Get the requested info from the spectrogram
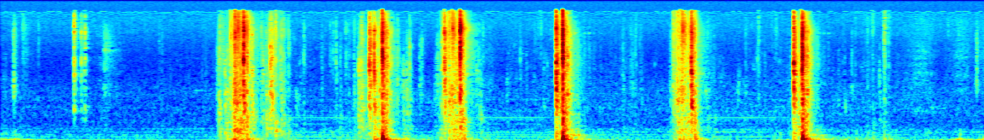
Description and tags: door open close (repeated)
a door, opening and closing
closing, door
